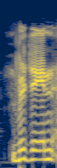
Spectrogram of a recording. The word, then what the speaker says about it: Vrujen: Yeah, Vrujen, Andhare.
